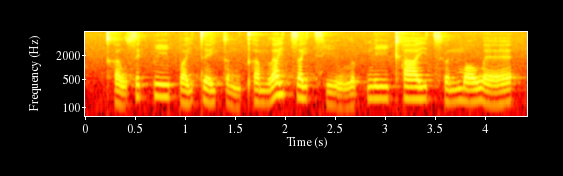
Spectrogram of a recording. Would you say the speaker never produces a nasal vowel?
yes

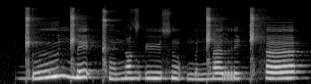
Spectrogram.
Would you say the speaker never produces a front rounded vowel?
no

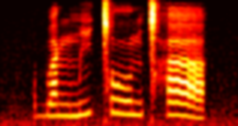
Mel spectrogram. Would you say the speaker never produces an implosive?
yes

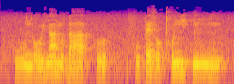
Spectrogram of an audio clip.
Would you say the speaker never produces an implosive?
no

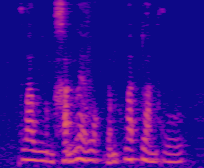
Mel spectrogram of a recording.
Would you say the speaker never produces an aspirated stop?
yes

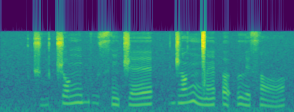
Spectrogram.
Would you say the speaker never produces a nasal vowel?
no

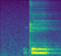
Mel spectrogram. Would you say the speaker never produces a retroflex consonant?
no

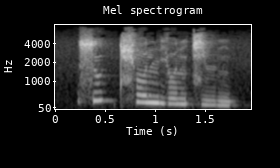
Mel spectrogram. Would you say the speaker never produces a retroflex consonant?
yes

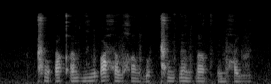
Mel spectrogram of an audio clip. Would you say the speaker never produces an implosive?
no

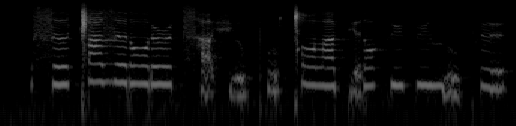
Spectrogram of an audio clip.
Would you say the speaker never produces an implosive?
yes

